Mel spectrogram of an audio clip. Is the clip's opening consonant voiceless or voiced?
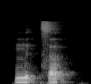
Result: voiced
